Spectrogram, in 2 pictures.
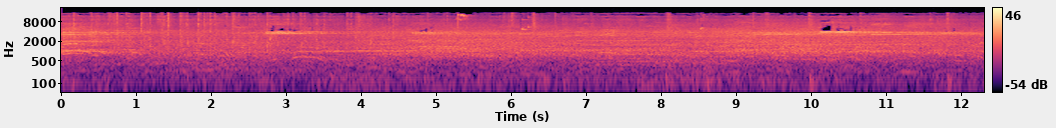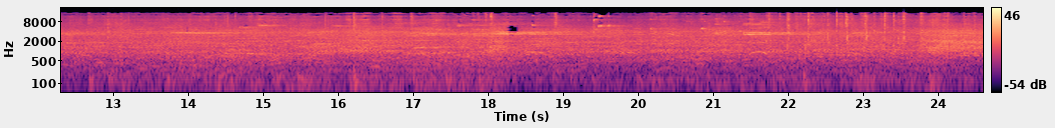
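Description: A crowd murmurs and chatters throughout a large echoing gym.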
